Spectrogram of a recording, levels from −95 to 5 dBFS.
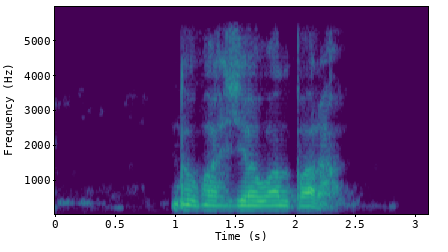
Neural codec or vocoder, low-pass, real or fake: codec, 16 kHz, 16 kbps, FunCodec, trained on LibriTTS, 50 frames a second; 5.4 kHz; fake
